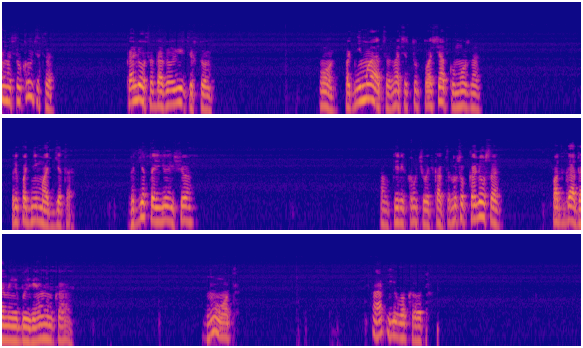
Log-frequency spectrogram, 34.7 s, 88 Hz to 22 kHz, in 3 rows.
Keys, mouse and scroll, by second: 0.8 space, 9.4-12.6 drag, 13.8 click, 15.3-20.0 drag, 25.3-26.5 drag, 29.1 a, 29.9 i, 31.8 space.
